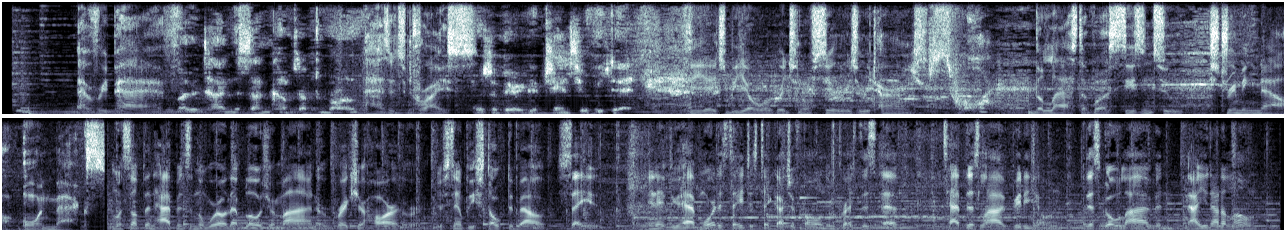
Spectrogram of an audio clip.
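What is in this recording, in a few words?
Democrat, Political, Male Voiceover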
